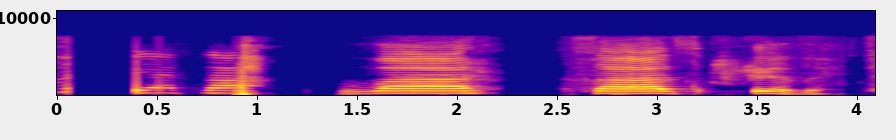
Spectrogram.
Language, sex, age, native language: Icelandic, male, 7, Icelandic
